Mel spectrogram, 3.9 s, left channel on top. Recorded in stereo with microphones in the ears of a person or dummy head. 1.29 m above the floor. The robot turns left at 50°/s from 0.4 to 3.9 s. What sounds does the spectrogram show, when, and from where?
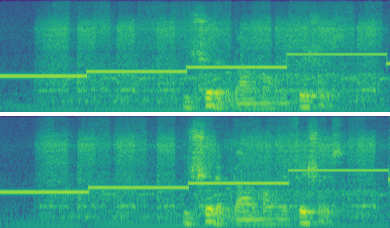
1.8 s a man speaking: 50° right, 1.3 m; by 3.9 s 155° right, 1.3 m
